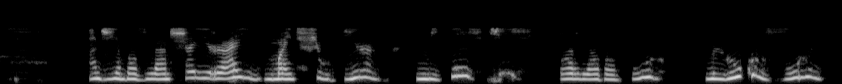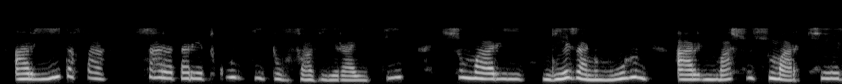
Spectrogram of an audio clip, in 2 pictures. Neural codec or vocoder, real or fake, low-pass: vocoder, 22.05 kHz, 80 mel bands, HiFi-GAN; fake; 5.4 kHz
